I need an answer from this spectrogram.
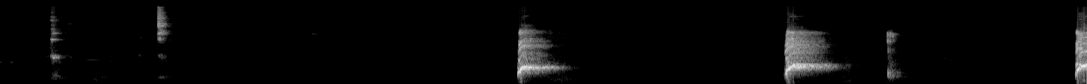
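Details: Five-week-old Cavalier King Charles Spaniel puppies in Daisy's indoor puppy pen, giving scattered short barks and yips at irregular intervals, a few faint clicks and squeaks between them.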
